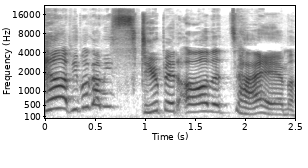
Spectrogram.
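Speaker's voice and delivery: put-on airheaded, grating, obnoxious Valley Girl voice. Speaker imitates a woman, in an obnoxious valley girl impression. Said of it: "my obnoxious Valley Girl impression".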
